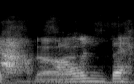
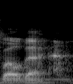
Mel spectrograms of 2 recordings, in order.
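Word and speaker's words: Houellebecq: Wait, is that how you say his name? – Welbeck? – Yeah. – That's how you say it? – Yeah, how did you say it? – I was saying, like, Hollenbeck. – It's just Welbeck.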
